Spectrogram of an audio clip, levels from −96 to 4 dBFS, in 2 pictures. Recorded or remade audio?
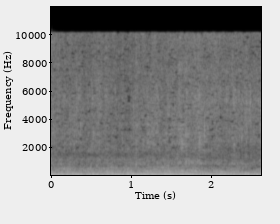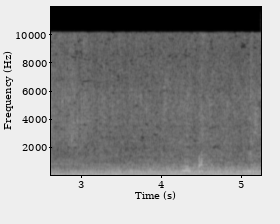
recorded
